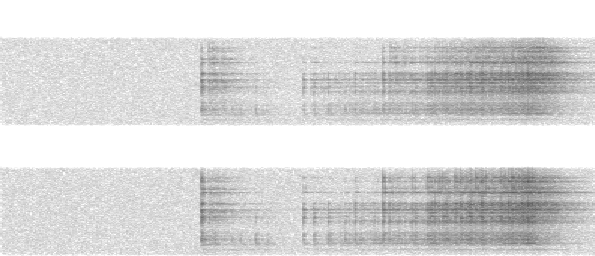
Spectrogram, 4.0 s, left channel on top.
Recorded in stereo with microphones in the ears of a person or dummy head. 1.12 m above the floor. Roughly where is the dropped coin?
Centre.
